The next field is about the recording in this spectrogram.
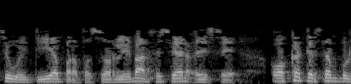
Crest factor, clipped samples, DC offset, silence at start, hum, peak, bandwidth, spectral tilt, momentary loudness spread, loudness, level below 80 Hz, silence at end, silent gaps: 16 dB; under 0.1%; under 0.1%; 0 s; none; -10 dBFS; 6 kHz; -4 dB/octave; 7 LU; -26 LUFS; -58 dBFS; 0 s; none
